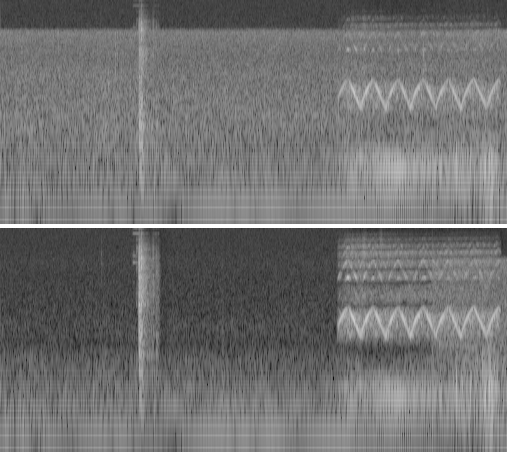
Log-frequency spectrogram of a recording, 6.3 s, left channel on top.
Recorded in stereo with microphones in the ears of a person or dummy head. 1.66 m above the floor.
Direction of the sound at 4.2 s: 40° right (ahead or behind).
